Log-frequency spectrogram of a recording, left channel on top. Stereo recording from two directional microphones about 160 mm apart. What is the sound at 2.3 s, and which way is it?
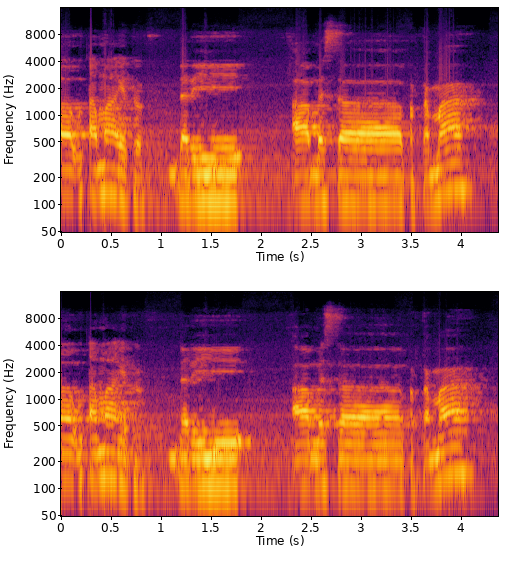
Speech, 40° left (ahead or behind).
